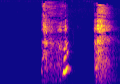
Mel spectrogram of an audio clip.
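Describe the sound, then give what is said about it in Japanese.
Coughing and choking on a drink, two short, quiet sputtering bursts, the first a quick double splutter, the second a single harsh cough, with silence around them. “何むせてるの？”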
